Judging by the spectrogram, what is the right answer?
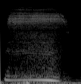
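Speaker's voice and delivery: "Z." as a soft, quiet buzzing zzz; buzzing z sound. Shown as a demonstration. Teacher shows pupils the sound they hear, soft buzz. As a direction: softly buzz "Z." to model the sound. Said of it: "le son".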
